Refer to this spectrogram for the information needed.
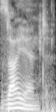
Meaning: present participle of sein
- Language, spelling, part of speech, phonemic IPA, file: German, seiend, verb, /ˈzaɪ̯ənt/, De-seiend.ogg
